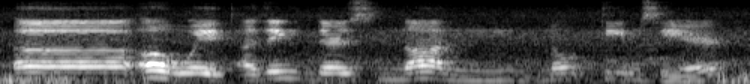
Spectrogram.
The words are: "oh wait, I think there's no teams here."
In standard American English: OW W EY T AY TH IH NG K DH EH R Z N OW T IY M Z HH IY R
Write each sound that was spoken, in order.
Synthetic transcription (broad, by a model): OW W EY T AY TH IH NG K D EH R S N OW T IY M S HH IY R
